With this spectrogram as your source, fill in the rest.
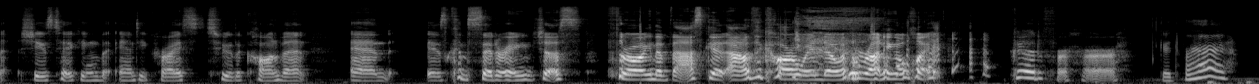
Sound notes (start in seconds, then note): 7.7 both laughing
